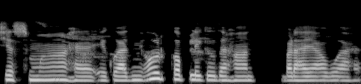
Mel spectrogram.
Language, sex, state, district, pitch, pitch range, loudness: Hindi, female, Bihar, Araria, 190 Hz, 185-205 Hz, -17 LUFS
